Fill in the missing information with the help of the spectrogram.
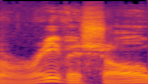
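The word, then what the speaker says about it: Revachol: feet rhetoric easy success he pronounces a ravishol with a hard k unlike other people authority medium success serious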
